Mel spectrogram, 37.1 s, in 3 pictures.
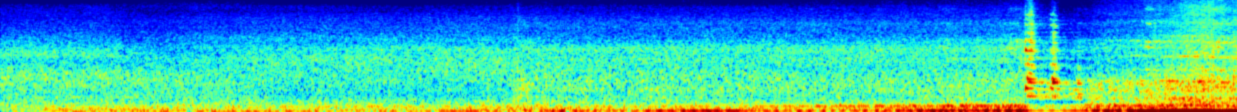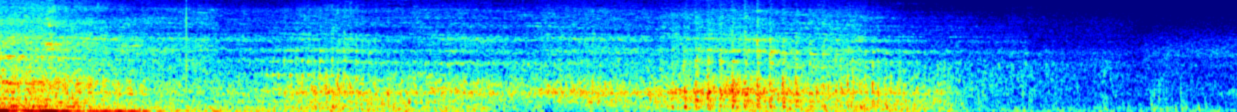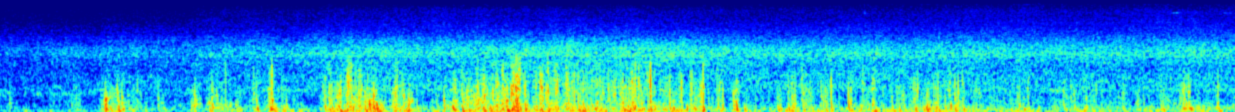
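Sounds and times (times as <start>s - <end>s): diesel locomotive engine rumbling: 0.0s - 37.0s
train horn blast: 10.0s - 13.4s
train wheels clattering over rail joints: 11.4s - 22.2s.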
